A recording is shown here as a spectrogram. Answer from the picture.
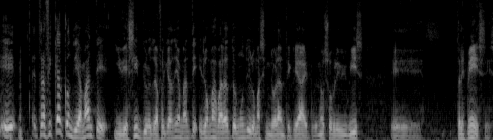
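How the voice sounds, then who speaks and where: A man with a Uruguayan accent, medium pitch, dark and mellow tone, moderate pace, and very wide pitch swings. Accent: Uruguayan Rioplatense Spanish. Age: 60s. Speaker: publicist and journalist, former political activist. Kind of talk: interview. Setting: newspaper newsroom.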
